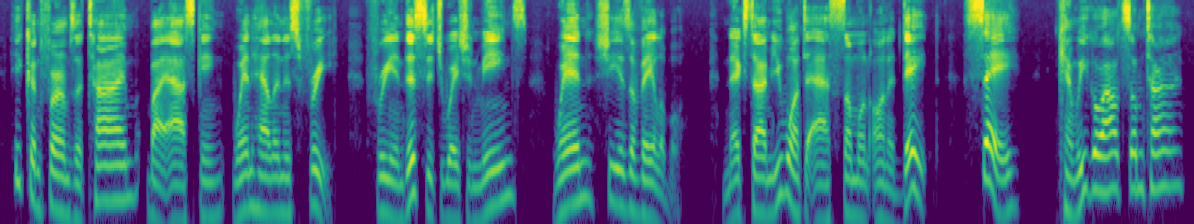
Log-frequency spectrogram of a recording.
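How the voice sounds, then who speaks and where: A man with a mid-pitched voice presents a scripted English lesson. He explains terms in a deliberate, teacherly way. The recording is dry, with hardly any room sound. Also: a bit bright, no echo. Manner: instructional, deliberate word-by-word explanations. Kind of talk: scripted educational narration.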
